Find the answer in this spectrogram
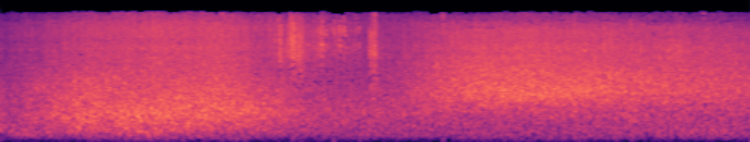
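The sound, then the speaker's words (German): Metre-high ocean waves crash and wash onto the long, snow-white beach of Watamu on the coast of Kenya in a steady, loud roar of surf, swelling and easing as one wave recedes and another breaks, with a faint hiss of spray and wind. “Meterhohe Wellen brandten an den langen, schneeweißen Strand von Watamu.”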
